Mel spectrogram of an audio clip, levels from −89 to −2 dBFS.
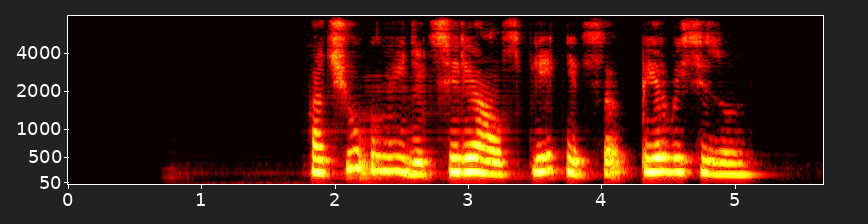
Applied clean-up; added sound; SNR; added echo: neural mask model DeepFilterNet 3.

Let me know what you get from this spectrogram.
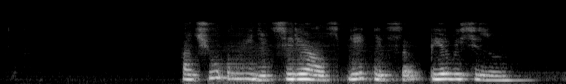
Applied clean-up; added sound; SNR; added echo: neural separator model SepFormer DNS4.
